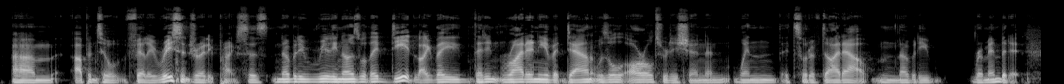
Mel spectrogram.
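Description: Speaking at a fairly quick pace with an Australian accent, a man uses a fairly low pitch and fairly even intonation in a very clean recording with a silent background. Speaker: comedy writer and voice actor. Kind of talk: casual chat.

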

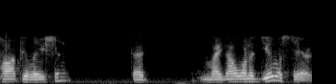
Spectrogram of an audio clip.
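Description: A man speaks with a Montreal accent. His pitch sits in the medium range. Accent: Montreal anglophone Canadian English. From Montreal, Quebec. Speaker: real estate investor. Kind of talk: interview. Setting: phone call. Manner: halting.

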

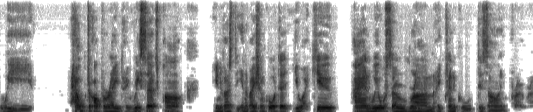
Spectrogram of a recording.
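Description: At a fairly slow pace, a man talks in a somewhat breathy voice at medium pitch with monotone, flat intonation. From Europe. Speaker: university tech-transfer executive. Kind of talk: interview.

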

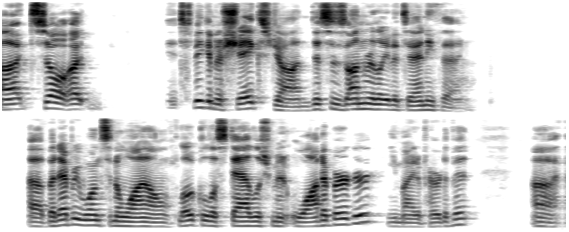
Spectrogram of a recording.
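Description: A plain, everyday voice from a man, at a moderate pace with ordinary pitch variation. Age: 40s. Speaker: podcast co-host. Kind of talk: casual chat.

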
